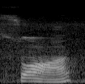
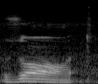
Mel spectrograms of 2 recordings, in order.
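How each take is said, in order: First: स्वात with a clean s; soft s sound. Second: ज़्वात with a buzzing z at the start; hard voiced z. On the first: Teacher setting soft against hard letter, plain s in स्वात. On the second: Teacher giving the hard voice for students, buzzing z in ज़्वात. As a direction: voice the z in ज़्वात firmly. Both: Shown as a demonstration. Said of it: "और hard voice".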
